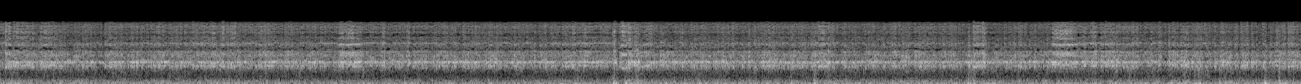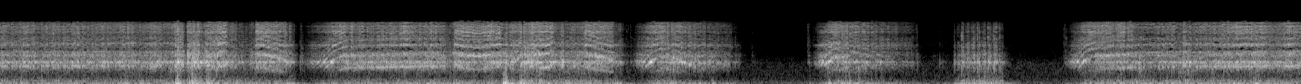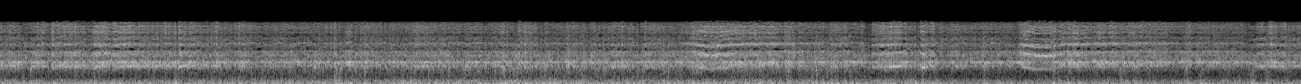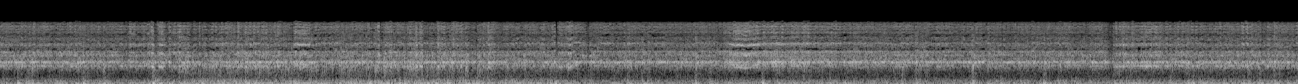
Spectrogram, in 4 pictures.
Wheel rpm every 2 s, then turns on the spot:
230, 230, 230, 230, 230, 230, 240, 190, 180, 140, 30, 30, 200, 230, 230, 230, 230, 230, 230, 230, 230, 230, 230, 230, 230, 230.
none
